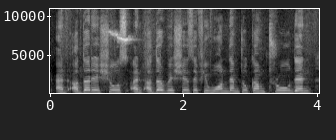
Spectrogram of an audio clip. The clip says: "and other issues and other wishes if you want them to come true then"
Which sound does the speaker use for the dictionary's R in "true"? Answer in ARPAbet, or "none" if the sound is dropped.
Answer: R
